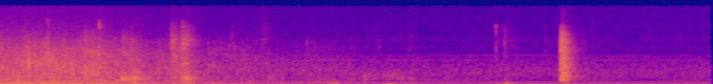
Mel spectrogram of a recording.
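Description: The heavy entrance door of an apartment building is opened for a police officer after he uses the intercom, with a sustained scraping, rattling noise over the first couple of seconds, followed by a few sharp clicks and a single loud clunk near the end.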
